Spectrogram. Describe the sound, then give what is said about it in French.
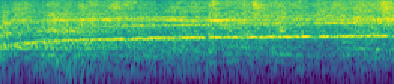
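Ambulance siren wailing through Beirut, a loud single tone sliding slowly upward over a constant rushing background. “Les sirènes des ambulances hurlent à travers Beyrouth.”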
